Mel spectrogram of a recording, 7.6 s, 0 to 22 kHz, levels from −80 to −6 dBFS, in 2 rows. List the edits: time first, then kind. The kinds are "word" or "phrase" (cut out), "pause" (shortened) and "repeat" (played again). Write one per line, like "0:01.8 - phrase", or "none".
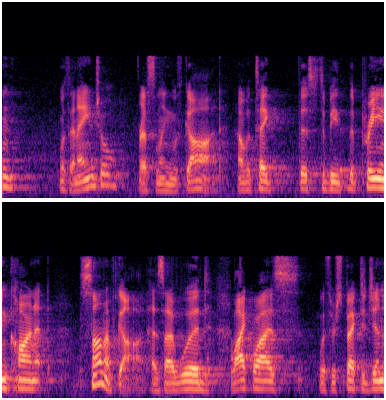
0:01.3 - pause
0:02.3 - pause
0:03.4 - word
0:06.1 - word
